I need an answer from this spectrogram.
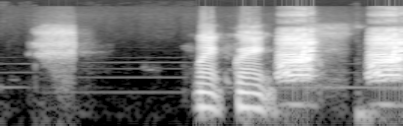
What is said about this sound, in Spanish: A ver, déjame poner aquí los ruidos del ganso fifi en la consola.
